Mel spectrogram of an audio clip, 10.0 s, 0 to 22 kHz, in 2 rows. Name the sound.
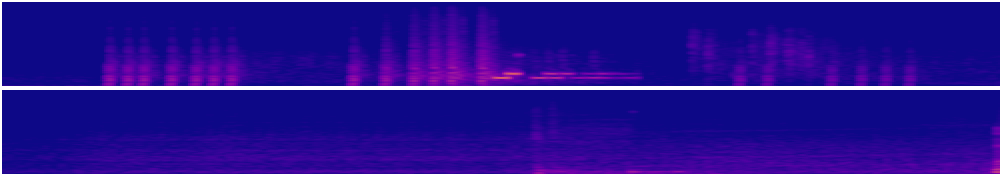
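machine gun fire in video game ARMA 3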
